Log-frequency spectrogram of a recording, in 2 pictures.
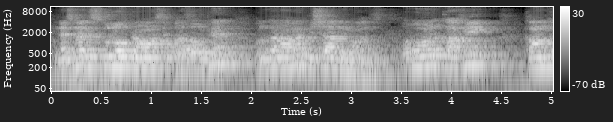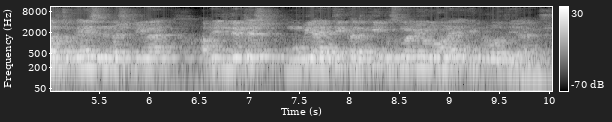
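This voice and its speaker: High-voiced man in a very echoey room. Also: brisk, a little mellow. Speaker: knowledgeable friend explaining mimicry. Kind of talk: scripted explanation in a student vlog. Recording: very echoey room, far off, faint noise.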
